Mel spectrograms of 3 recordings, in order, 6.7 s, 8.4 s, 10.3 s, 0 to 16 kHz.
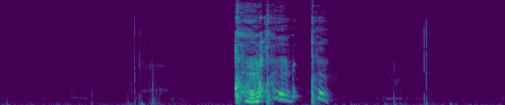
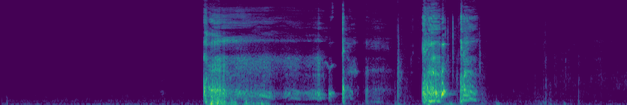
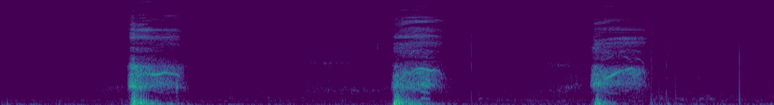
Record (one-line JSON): {"three_cough_length": "6.7 s", "three_cough_amplitude": 7084, "three_cough_signal_mean_std_ratio": 0.29, "cough_length": "8.4 s", "cough_amplitude": 16220, "cough_signal_mean_std_ratio": 0.32, "exhalation_length": "10.3 s", "exhalation_amplitude": 3187, "exhalation_signal_mean_std_ratio": 0.35, "survey_phase": "beta (2021-08-13 to 2022-03-07)", "age": "18-44", "gender": "Female", "wearing_mask": "No", "symptom_cough_any": true, "symptom_runny_or_blocked_nose": true, "symptom_fatigue": true, "symptom_fever_high_temperature": true, "symptom_headache": true, "symptom_change_to_sense_of_smell_or_taste": true, "symptom_onset": "4 days", "smoker_status": "Ex-smoker", "respiratory_condition_asthma": true, "respiratory_condition_other": false, "recruitment_source": "Test and Trace", "submission_delay": "2 days", "covid_test_result": "Positive", "covid_test_method": "RT-qPCR", "covid_ct_value": 15.4, "covid_ct_gene": "ORF1ab gene", "covid_ct_mean": 16.6, "covid_viral_load": "3600000 copies/ml", "covid_viral_load_category": "High viral load (>1M copies/ml)"}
